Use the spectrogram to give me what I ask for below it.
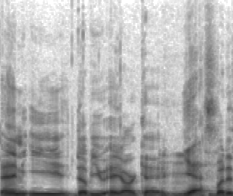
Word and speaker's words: Newark: Wait, so you It's pronounced Nerk. Is that a New Jersey pronunciation of Yes, that is a No, that is Okay, so it's spelled N E W A R K.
